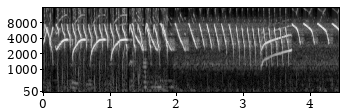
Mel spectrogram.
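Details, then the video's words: Loud canary song of rapid repeated chirps with rising whistles, then an evenly spaced trill of sharp notes, a long double upslurred whistle and falling sweeps at the end. "most melodious canary song"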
